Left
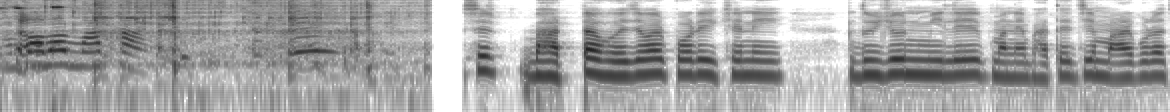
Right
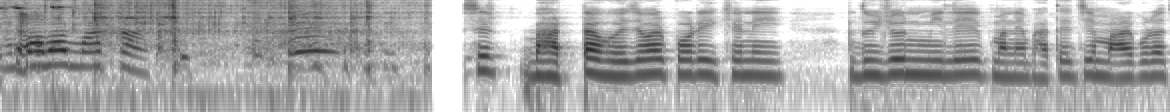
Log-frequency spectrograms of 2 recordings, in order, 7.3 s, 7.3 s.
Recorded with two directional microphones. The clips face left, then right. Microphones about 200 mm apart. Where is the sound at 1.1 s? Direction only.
50° left (ahead or behind).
